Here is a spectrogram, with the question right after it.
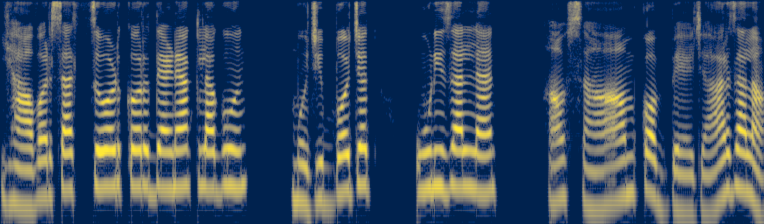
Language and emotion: Goan Konkani, sad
